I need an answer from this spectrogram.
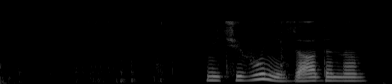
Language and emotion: Russian, sad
